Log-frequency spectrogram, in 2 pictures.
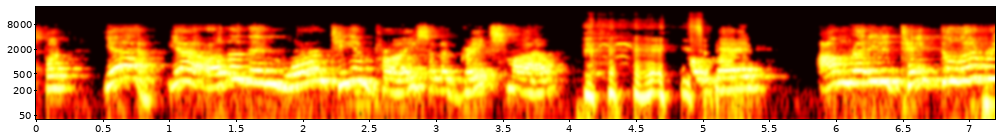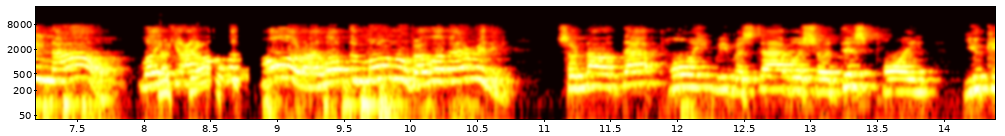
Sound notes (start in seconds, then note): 4.1 laughs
